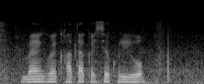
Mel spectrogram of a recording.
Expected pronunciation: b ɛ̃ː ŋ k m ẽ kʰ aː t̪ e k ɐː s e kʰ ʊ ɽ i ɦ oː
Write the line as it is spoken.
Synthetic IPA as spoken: b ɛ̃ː ŋ k m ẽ kʰ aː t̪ a k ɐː s e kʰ ʊ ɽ i ɦ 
